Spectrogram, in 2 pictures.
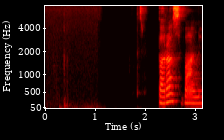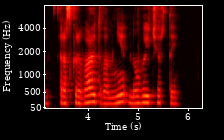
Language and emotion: Russian, neutral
